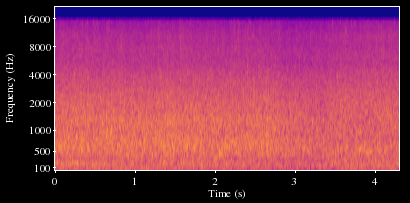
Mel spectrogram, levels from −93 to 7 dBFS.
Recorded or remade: remade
